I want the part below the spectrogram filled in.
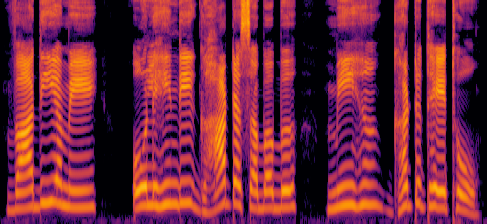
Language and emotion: Sindhi, neutral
